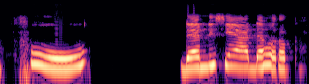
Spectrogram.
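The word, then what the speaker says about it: ふ: Untuk hu-nya nggak ada, tetapi dibacanya fu.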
